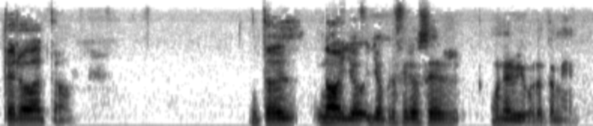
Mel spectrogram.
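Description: A man's voice: medium pitch, steady tone, normal speed, a little mellow, dry recording. A young man with a Mexican Spanish accent, co-hosting a casual podcast in an easygoing, musing way. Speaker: podcast co-host.

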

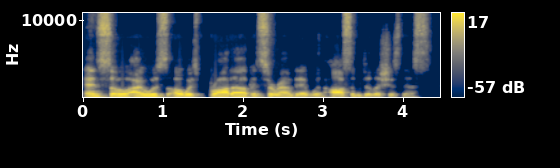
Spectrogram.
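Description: Speaking at a normal speed in a low, gravelly yet mellow voice with little pitch movement, a Taiwan-born chef in his forties appears as a guest in a relaxed interview. He hesitates often, filling pauses and restarting his sentences.

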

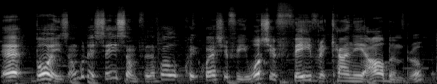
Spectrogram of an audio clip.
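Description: Young male, fairly high voice, very lively intonation, repetitive excitable banter, faint music. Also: fast talker, breathy edge. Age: young adult. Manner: excitable, repeats phrases. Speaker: podcast co-host. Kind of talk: casual banter.

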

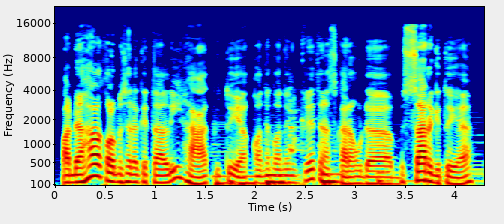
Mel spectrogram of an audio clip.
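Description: A man's voice: medium pitch, expressive, fast. Man with a slight lisp, podcasting. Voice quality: slight lisp, slurred r sounds. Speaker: podcast host. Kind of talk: casual solo podcast talk giving opinions.

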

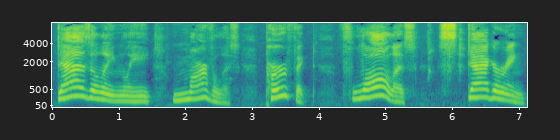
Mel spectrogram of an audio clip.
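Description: A man voicing a small, frightened male hobbit who flatters nervously in a storybook reading, with a high squeaky voice. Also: measured pace. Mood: flattering.

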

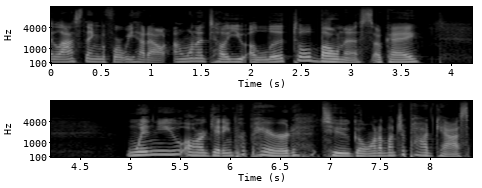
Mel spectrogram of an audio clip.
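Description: A woman's voice: lowish voice, no room sound, clean studio sound. A woman with an accent from the American South hosting a podcast, giving informal, direct advice straight to the listener. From Mississippi, southern United States. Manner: informal and direct, coaching the listener with rhetorical check-ins. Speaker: podcast host.

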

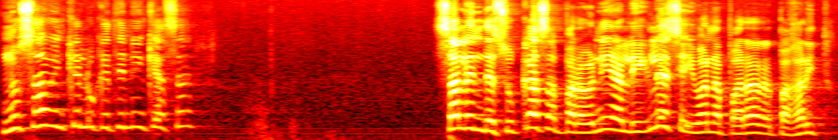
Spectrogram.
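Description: A man's voice: very high voice, lively intonation, a little fast, sharp tone. A man preaching a sermon as pastor, telling humorous stories and acting out his congregants' voices.

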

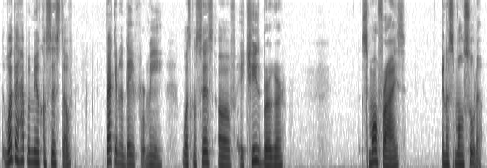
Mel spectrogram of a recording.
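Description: A woman's voice: lowish voice, measured pace, long pauses, darkish tone, no echo, studio quality. A woman hosting a solo podcast, telling stories casually in a rambling way that circles back and repeats phrases. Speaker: podcast host.

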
